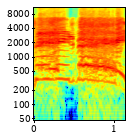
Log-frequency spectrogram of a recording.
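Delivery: shrill, very high, loud cat-like screeching yowl. Imitating a cat heard in the background: imitating Saul the cat screaming. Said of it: "Saul in the background just going like".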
